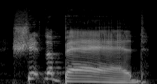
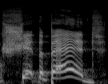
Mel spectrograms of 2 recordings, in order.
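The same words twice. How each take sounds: First: "Shit the bed" stretched very slowly; slow, level repeat of "Shit the bed"; slow drawn-out. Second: High excited burst; high, quick "Shit the bed"; excited exclaim. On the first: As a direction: savour each word, dragging it out. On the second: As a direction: blurt it out in delight. Reacting to a gifted sub. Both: Real, not acted.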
